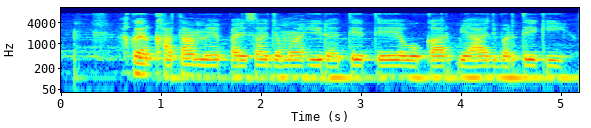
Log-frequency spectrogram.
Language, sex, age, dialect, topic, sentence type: Magahi, male, 56-60, Northeastern/Surjapuri, banking, question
